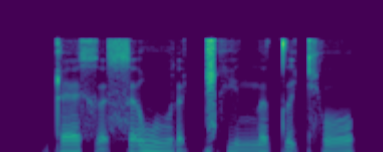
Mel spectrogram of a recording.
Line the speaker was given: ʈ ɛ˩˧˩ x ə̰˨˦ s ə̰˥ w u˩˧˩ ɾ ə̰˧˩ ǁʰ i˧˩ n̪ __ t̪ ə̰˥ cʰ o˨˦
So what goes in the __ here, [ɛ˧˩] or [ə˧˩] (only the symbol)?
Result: ə˧˩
